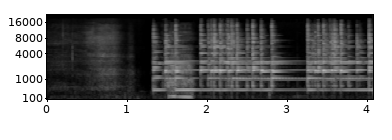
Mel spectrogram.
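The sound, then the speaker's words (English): A soft rustle, then a metal handbell, a beer bell labeled 'ring for beer', rung rapidly and repeatedly, with chips of metal flying off it. Bright metallic clangs over a sustained ringing tone, a brief pause, then another burst of fast ringing. “It's my beer bell. Does it work? It says ring for beer.”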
